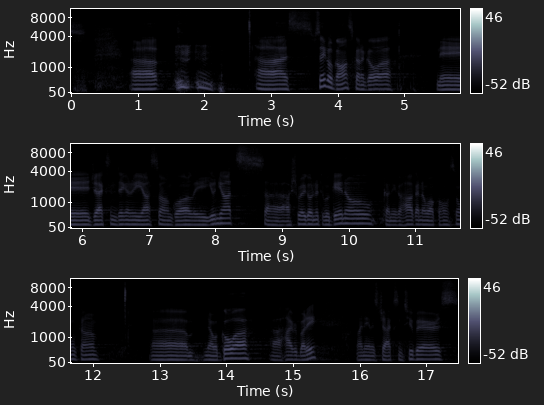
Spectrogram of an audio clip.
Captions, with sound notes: [SPEAKING Mohawk] Hi, everybody. My name is Jackson Leween Two Bears,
